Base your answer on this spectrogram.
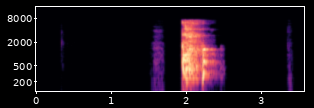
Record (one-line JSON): {"cough_length": "3.6 s", "cough_amplitude": 29801, "cough_signal_mean_std_ratio": 0.24, "survey_phase": "beta (2021-08-13 to 2022-03-07)", "age": "45-64", "gender": "Female", "wearing_mask": "No", "symptom_cough_any": true, "symptom_runny_or_blocked_nose": true, "symptom_other": true, "smoker_status": "Never smoked", "respiratory_condition_asthma": false, "respiratory_condition_other": false, "recruitment_source": "Test and Trace", "submission_delay": "2 days", "covid_test_result": "Positive", "covid_test_method": "LFT"}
